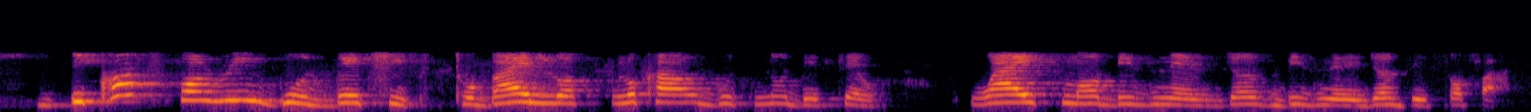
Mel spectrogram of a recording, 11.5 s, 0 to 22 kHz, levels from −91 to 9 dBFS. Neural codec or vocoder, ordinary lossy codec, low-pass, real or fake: none; none; 3.6 kHz; real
